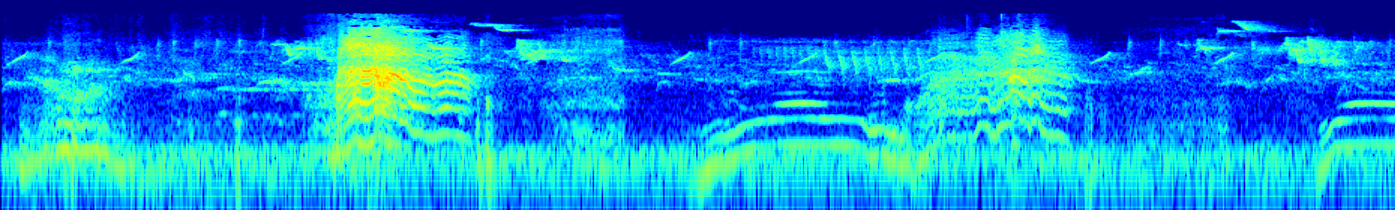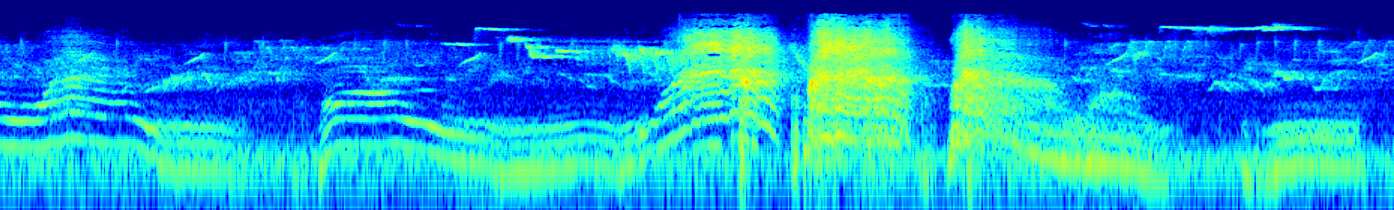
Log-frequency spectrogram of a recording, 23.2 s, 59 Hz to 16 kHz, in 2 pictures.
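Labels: Soft and melodic birdsong with occasional variations in the background. 0:00.0 - 0:23.2
Faint sounds of cats fighting. 0:00.3 - 0:01.2
A cat fights with hissing, growling, and scratching sounds. 0:02.3 - 0:04.7
A cat hisses in the distance with a sharp, breathy sound. 0:07.5 - 0:09.0
A cat yowls faintly with a soft, drawn-out, plaintive tone. 0:11.3 - 0:16.5
Cats are fighting, hissing, growling, and scratching. 0:16.8 - 0:20.6

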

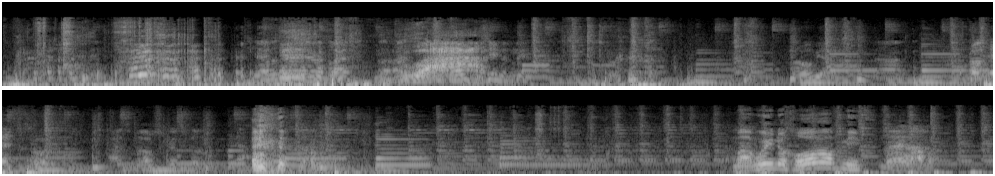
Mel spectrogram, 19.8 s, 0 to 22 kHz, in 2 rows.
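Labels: People are speaking. 0:00.0 - 0:19.8
A man is laughing. 0:01.2 - 0:03.6
Music is playing in the background. 0:05.4 - 0:19.8
A man laughs. 0:06.3 - 0:07.6
A man laughs. 0:12.2 - 0:13.3

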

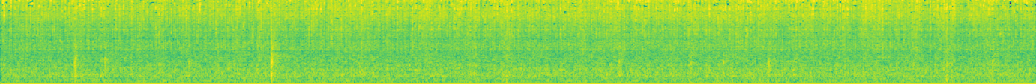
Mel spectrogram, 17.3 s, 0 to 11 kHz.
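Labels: A bike chain and sprocket spinning. 0:00.0 - 0:17.3
A loud thump is heard. 0:04.5 - 0:04.6

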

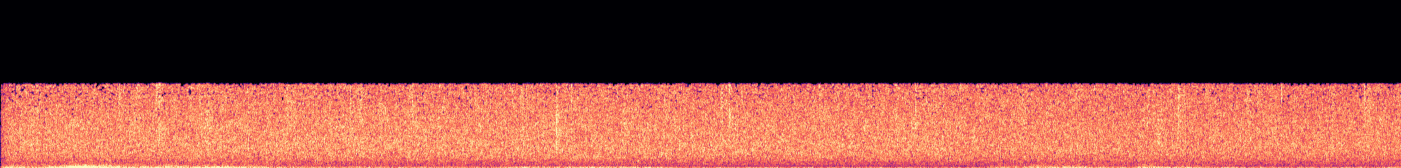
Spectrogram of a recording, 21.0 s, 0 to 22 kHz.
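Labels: Thunder rumbles in the distance and fades out. 0:00.0 - 0:10.3
Thunder rumbling quietly in the distance. 0:00.0 - 0:21.0
Rain falling steadily. 0:15.0 - 0:18.5

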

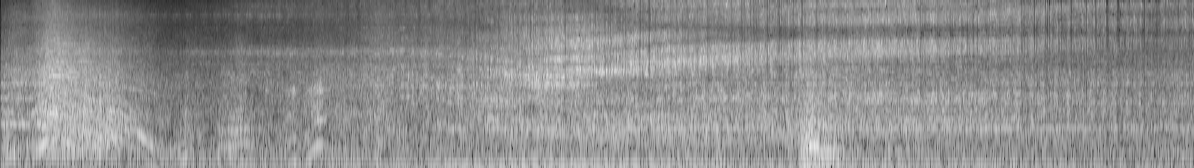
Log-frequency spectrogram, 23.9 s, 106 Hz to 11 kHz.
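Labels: An engine revs. 0:00.0 - 0:03.3
The sound of an approaching vehicle with a humming motor. 0:03.4 - 0:23.9

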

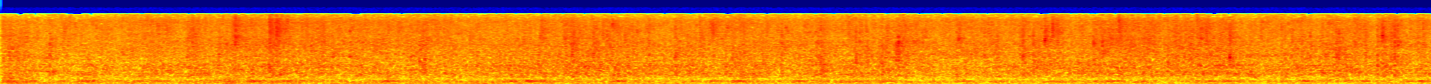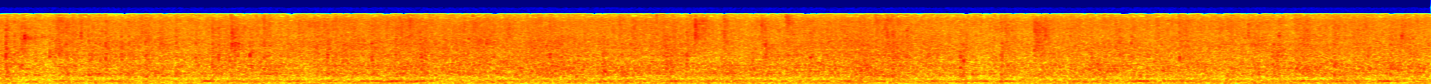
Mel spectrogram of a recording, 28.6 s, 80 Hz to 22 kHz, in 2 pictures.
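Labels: Heavy rain falling on a roof outdoors. 0:00.0 - 0:28.6

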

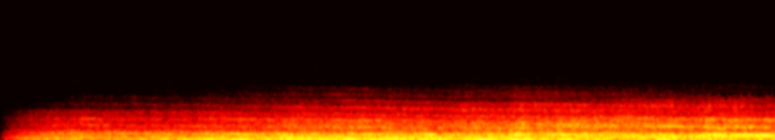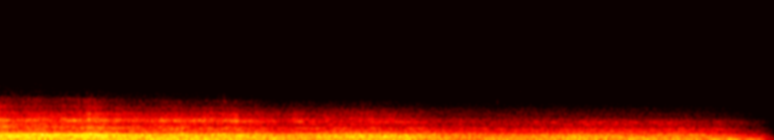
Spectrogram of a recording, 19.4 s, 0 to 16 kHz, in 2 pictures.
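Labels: An airplane flies overhead. 0:00.0 - 0:19.3

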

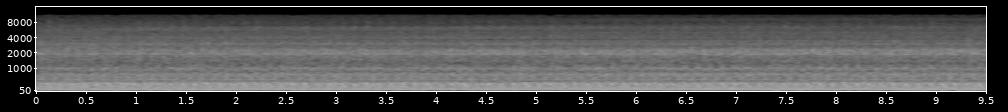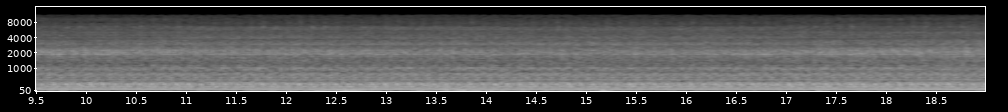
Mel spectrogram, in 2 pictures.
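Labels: An industrial truck's motor runs steadily, creating an annoying noise. 0:00.0 - 0:19.0

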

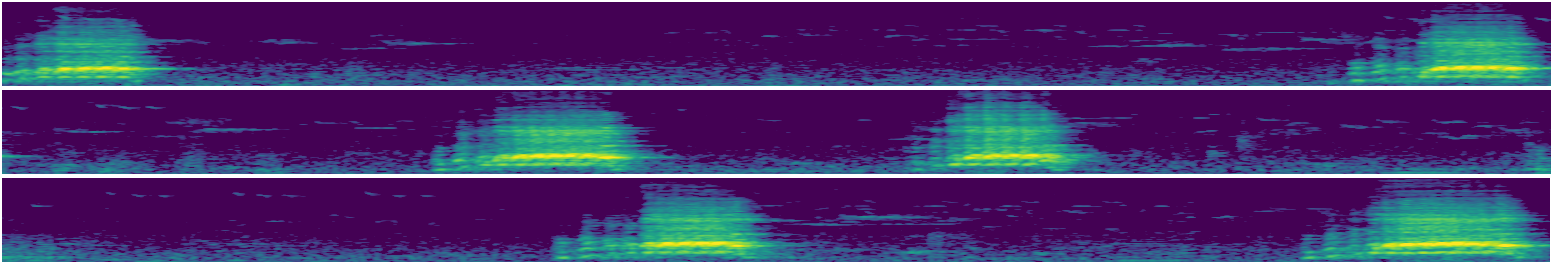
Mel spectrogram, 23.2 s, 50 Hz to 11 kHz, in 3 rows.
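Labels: A goat bleats with a slightly muffled sound. 0:00.0 - 0:01.0
Birds chirping quietly in the distance. 0:01.0 - 0:06.7
A goat bleats with a slightly muffled sound. 0:06.7 - 0:07.8
Birds chirping quietly in the distance. 0:07.8 - 0:09.9
A goat bleats with a slightly muffled sound. 0:09.9 - 0:11.0
Birds chirping quietly in the distance. 0:11.0 - 0:12.3
A goat bleats with a slightly muffled sound. 0:12.3 - 0:13.3
Birds chirping quietly in the distance. 0:13.3 - 0:18.3
A goat bleats with a slightly muffled sound. 0:18.3 - 0:19.4
Birds chirping quietly in the distance. 0:19.4 - 0:22.1
A goat bleats with a slightly muffled sound. 0:22.0 - 0:23.2

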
